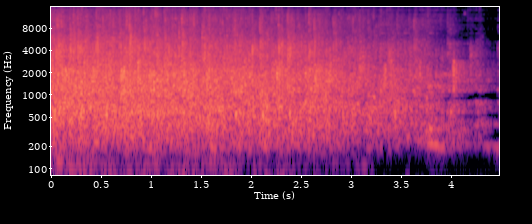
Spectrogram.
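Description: Audience applause at a Buddhist teaching session, a dense, sustained wash of clapping from many hands that holds steady for several seconds and then fades out at the end.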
